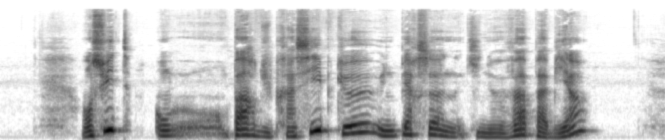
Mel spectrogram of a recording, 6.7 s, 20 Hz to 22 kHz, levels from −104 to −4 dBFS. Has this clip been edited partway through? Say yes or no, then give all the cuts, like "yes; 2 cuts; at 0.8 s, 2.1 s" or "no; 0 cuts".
yes; 1 cut; at 1.4 s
